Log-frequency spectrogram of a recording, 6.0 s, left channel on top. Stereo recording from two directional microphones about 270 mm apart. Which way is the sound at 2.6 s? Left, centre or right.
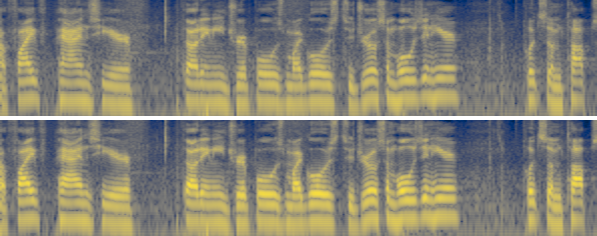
Right.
